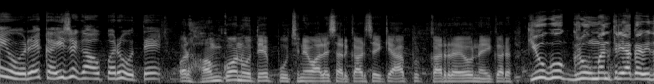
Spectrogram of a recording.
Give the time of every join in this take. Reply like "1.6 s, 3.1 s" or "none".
1.7 s, 5.1 s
